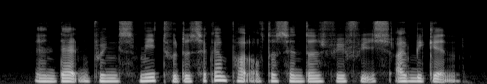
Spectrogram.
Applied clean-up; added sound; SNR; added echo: none; none; none; none.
